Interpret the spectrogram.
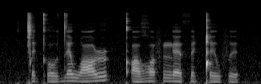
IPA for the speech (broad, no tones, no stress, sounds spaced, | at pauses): ǀ e kʼ o u̯ d ɛ w ɒ ɹ | kʼ ɒ ʁʷ a f ŋ ɛ θ e ǃ ɪ u̯ f ɪ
